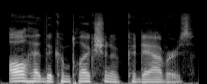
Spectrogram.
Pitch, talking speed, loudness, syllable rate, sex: 125 Hz, 175 wpm, -19 LUFS, 5.5 syllables/s, male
